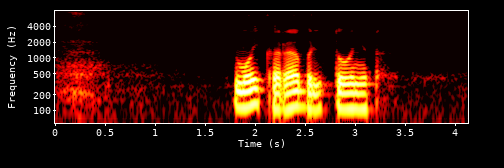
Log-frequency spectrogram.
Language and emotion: Russian, sad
